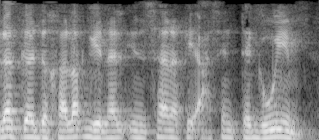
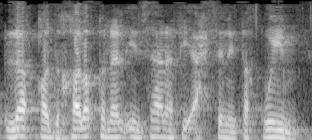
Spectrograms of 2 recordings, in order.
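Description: First: The qaf is said as a g sound. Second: The qaf is said as a q sound. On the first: The speaker calls it wrong. "بعضهم القاف في اليمن يقرأها جي" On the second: The speaker calls it right. "قال تعالى"

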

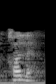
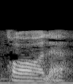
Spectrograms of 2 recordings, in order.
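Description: First: The long vowel is clipped shorter than normal. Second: The long vowel is held for one normal length. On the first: The speaker calls it wrong. "ولا يجي ينقص" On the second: The speaker calls it right. "كمد ألف"

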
